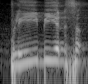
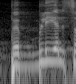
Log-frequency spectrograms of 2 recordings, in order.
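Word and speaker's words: plebeians: രണ്ടാമത്തെ ആളുകൾ പ്ലീബിയൻസ് എന്നറിയപ്പെടും, പെബ്ലിയൻസ് എന്നും ചില ഉച്ചാരണങ്ങളിൽ കാണുന്നു.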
